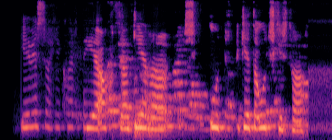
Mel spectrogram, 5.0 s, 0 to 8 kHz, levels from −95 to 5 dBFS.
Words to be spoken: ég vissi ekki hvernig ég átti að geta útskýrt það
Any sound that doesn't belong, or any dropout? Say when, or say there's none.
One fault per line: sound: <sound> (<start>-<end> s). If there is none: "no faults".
no faults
